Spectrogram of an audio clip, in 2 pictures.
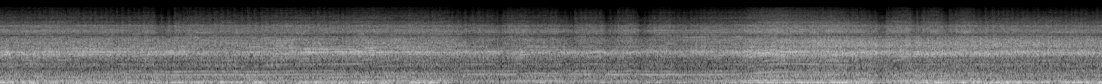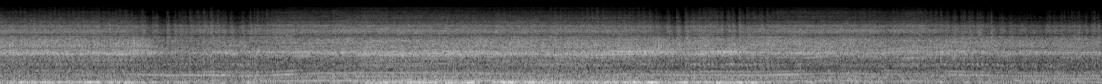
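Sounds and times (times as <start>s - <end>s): snowmobile engine running: 0.0s - 22.0s.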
